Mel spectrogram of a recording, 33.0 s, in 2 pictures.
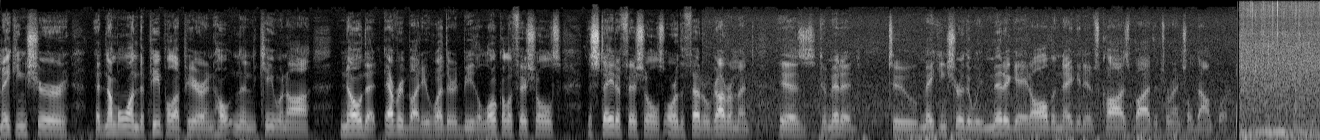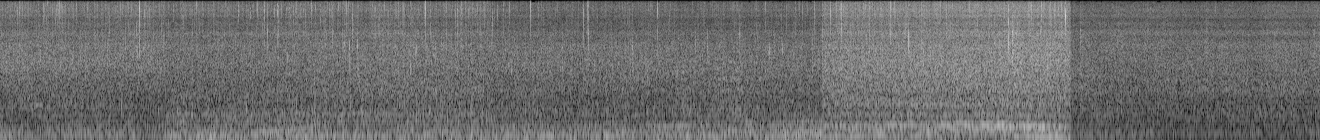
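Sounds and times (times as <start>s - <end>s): cars driving through water: 15.5s - 33.0s
heavy rain pouring: 15.5s - 33.0s
low engine hum: 15.5s - 33.0s
water splashing from tyres: 15.5s - 33.0s.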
